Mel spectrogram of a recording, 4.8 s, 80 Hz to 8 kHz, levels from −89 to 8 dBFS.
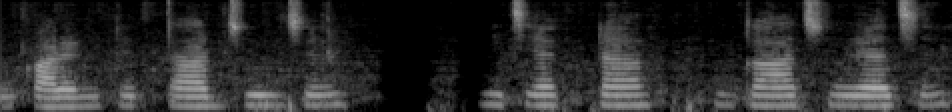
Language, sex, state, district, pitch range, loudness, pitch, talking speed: Bengali, female, West Bengal, Jhargram, 210-225 Hz, -34 LUFS, 220 Hz, 125 wpm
